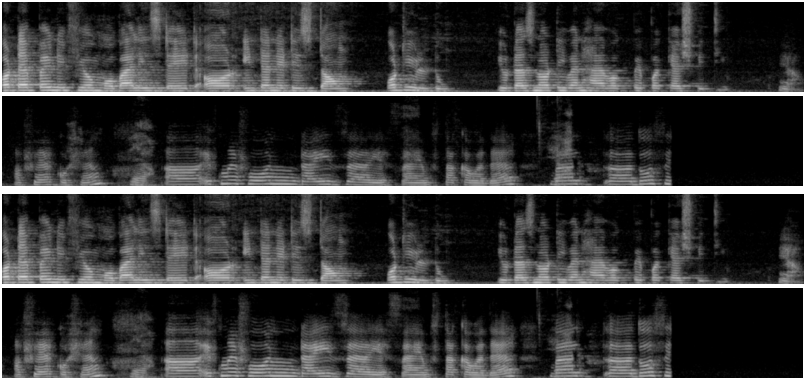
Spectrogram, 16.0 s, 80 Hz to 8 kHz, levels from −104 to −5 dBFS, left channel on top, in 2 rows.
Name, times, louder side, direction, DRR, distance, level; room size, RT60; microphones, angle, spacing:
voice 1, 0.0-3.6 3.9-4.5 5.0-7.3 9.3-9.5 13.6-13.7, left 2 dB, 10° left, 0.5 m, -33 dB
voice 2, 7.8-9.4 9.6-13.2 13.5-14.7, right 5 dB, 70° right, 0.9 m, -42 dB
head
